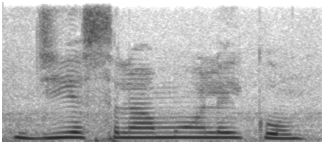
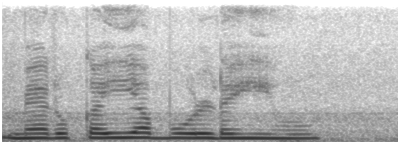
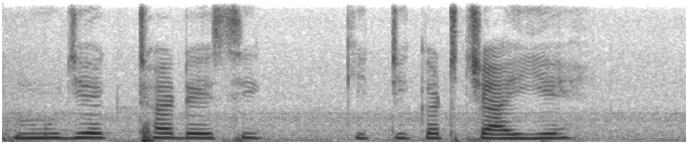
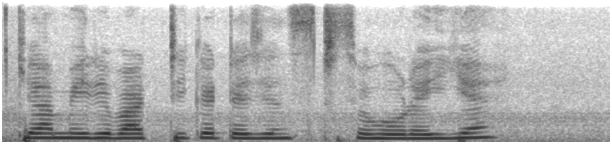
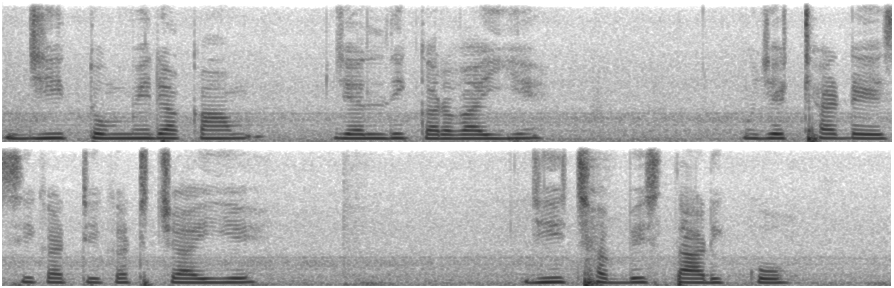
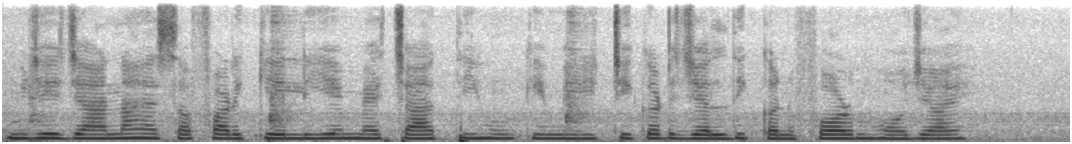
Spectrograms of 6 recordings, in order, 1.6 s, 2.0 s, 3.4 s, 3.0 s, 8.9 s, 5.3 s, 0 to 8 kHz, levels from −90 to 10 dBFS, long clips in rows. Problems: constant background noise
